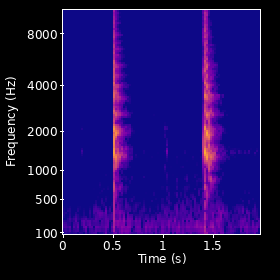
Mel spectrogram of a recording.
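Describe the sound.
Two sharp, short turkey hen clucks produced on a game call, spaced about a second apart, clear against near silence.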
